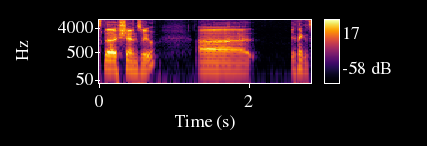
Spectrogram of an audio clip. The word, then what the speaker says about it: Shenzhou: It's the Shenzhou.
